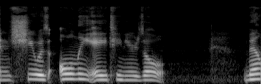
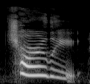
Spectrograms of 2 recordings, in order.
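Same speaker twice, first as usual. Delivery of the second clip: high sobbing wail of a name; a sudden wail, high and loud; sobbing cry; 13 semitones higher, 6 dB louder than usual. Acted. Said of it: "sobbed Pitty Pat".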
